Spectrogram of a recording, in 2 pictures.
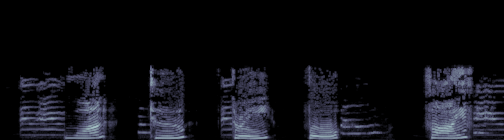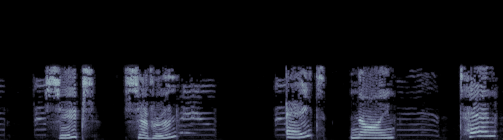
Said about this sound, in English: And the other cats?The cats! Where? On the bed.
